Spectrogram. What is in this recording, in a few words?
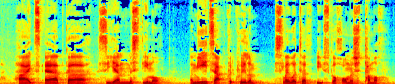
Halkomelem greeting; Tsleil-Waututh Nation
